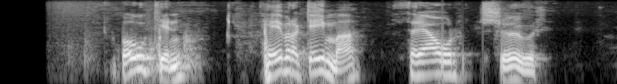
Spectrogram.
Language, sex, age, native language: Icelandic, male, 20-29, Icelandic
